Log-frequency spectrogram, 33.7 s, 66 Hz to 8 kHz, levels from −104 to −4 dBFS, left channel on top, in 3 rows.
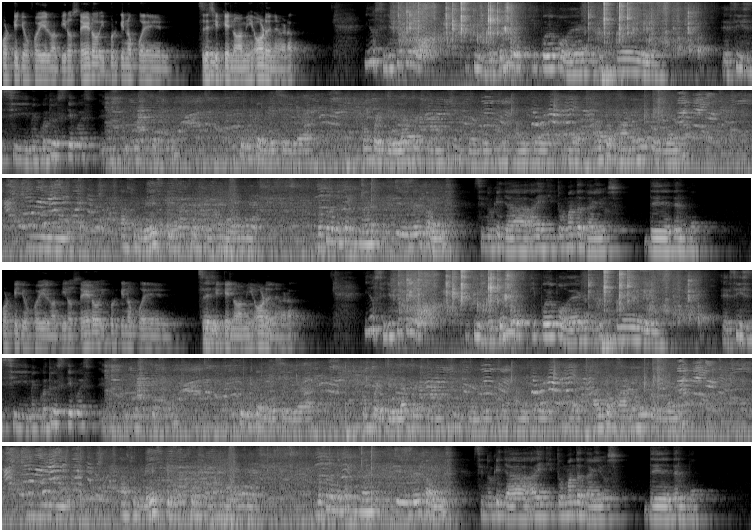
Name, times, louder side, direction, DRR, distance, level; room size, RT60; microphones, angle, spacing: voice 1, 0.0-2.5 3.0-4.4, left 5 dB, 80° left, 13 dB, 0.4 m, -42 dB
voice 2, 5.0-6.3 6.9-9.9 10.8-15.9 16.6-21.5 22.8-23.6 24.3-26.5 27.2-29.2 29.6-31.7 32.1-32.9, equal, 70° right, 1 dB, 1.7 m, -44 dB
sound 1, 5.8-7.9 8.7-10.5, left 3 dB, 15° left, 0.8 m, -38 dB
sound 2, 12.8-29.2, right 3 dB, 40° right, 0.7 m, -47 dB
6.8 x 4.5 x 3.2 m, 0.71 s
head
